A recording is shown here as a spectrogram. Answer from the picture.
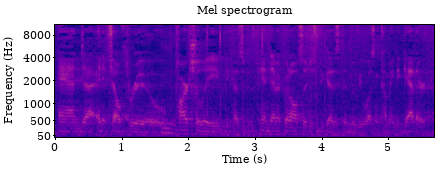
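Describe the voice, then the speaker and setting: Speaking fairly quickly with an American accent, a man is heard over noticeable background noise. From US East Coast, outside Washington, D.C. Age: 40s. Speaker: film writer-director and actor. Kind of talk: live podcast interview. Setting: stage with live audience at a convention.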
